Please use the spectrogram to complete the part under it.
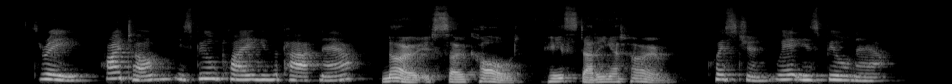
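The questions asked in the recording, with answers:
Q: Question, where is Bill now?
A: At home.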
